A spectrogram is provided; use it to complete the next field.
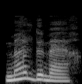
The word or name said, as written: mal de mer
